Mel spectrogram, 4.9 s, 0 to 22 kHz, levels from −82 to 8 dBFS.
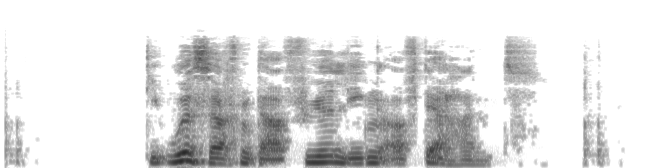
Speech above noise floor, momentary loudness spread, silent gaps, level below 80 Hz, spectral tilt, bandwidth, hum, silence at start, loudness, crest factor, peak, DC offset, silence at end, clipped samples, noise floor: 68 dB; 17 LU; none; -54 dBFS; -5 dB/octave; 9.2 kHz; none; 0.1 s; -19 LUFS; 20 dB; -2 dBFS; under 0.1%; 0.4 s; under 0.1%; -87 dBFS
